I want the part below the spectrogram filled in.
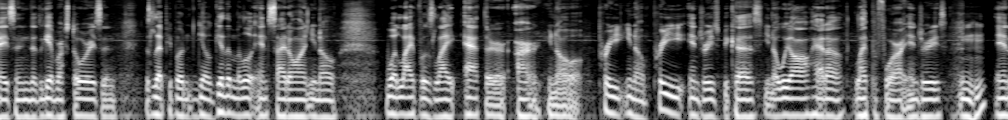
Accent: Georgia, United States; Yeah, so Cobb County

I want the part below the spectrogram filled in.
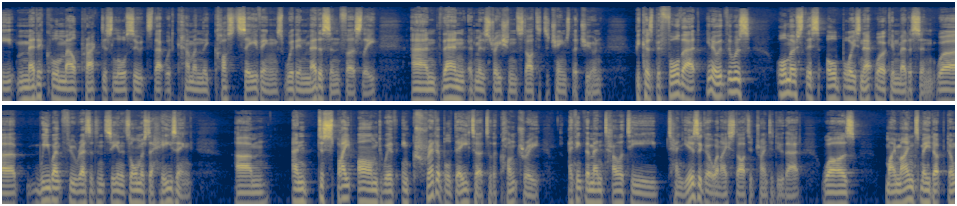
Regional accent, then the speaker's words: United Kingdom; My home country, the UK, it was over $50 billion.

